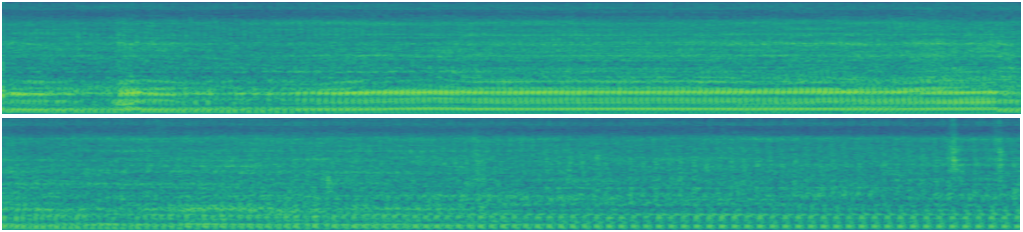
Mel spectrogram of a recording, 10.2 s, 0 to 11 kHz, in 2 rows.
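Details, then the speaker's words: Restored 1978 Honda XR75, last run around 1989, after a misset adjustment was corrected per the manual: the small single revs cleanly, then drops to an even, steady popping idle with no stumble or clatter; normal running. "I drove it that way for years but luckily I checked the book made the adjustment and now we're up and running so here we are just in time for the fourth I finally get to ride this thing"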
